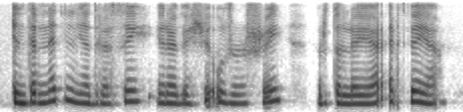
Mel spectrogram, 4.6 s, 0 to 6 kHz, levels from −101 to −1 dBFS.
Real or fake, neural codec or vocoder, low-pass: fake; codec, 16 kHz, 2 kbps, FunCodec, trained on Chinese and English, 25 frames a second; 5.4 kHz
